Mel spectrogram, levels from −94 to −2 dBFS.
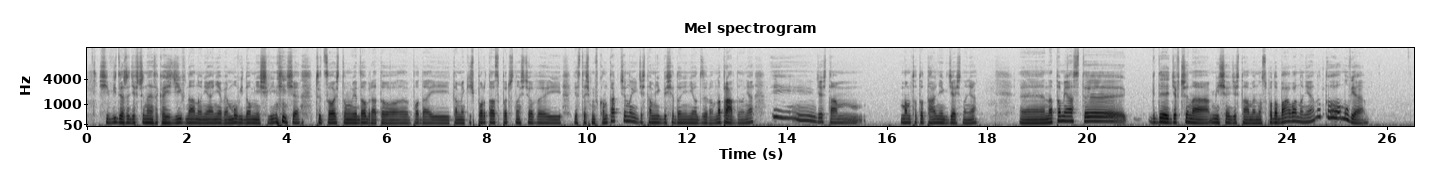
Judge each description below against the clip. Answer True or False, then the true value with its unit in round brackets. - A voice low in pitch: True (120 Hz)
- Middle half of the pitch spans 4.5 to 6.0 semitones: False (2.8 semitones)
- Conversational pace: True (150 wpm)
